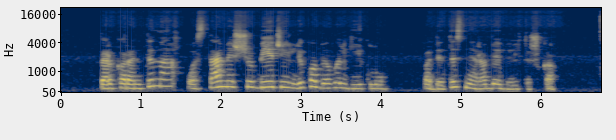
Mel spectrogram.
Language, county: Lithuanian, Tauragė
